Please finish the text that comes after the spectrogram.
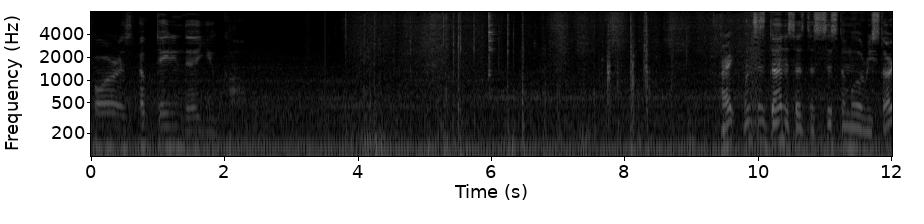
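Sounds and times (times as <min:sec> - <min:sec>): car idling rumble: 0:00.0 - 0:12.0
phone handling knocks and rustles: 0:05.2 - 0:08.6.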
